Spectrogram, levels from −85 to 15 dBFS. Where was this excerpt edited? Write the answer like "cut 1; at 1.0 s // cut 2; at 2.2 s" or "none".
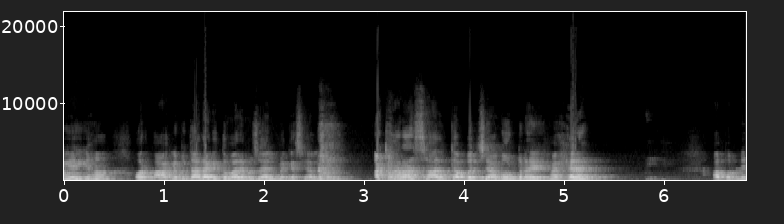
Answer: cut 1; at 2.9 s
